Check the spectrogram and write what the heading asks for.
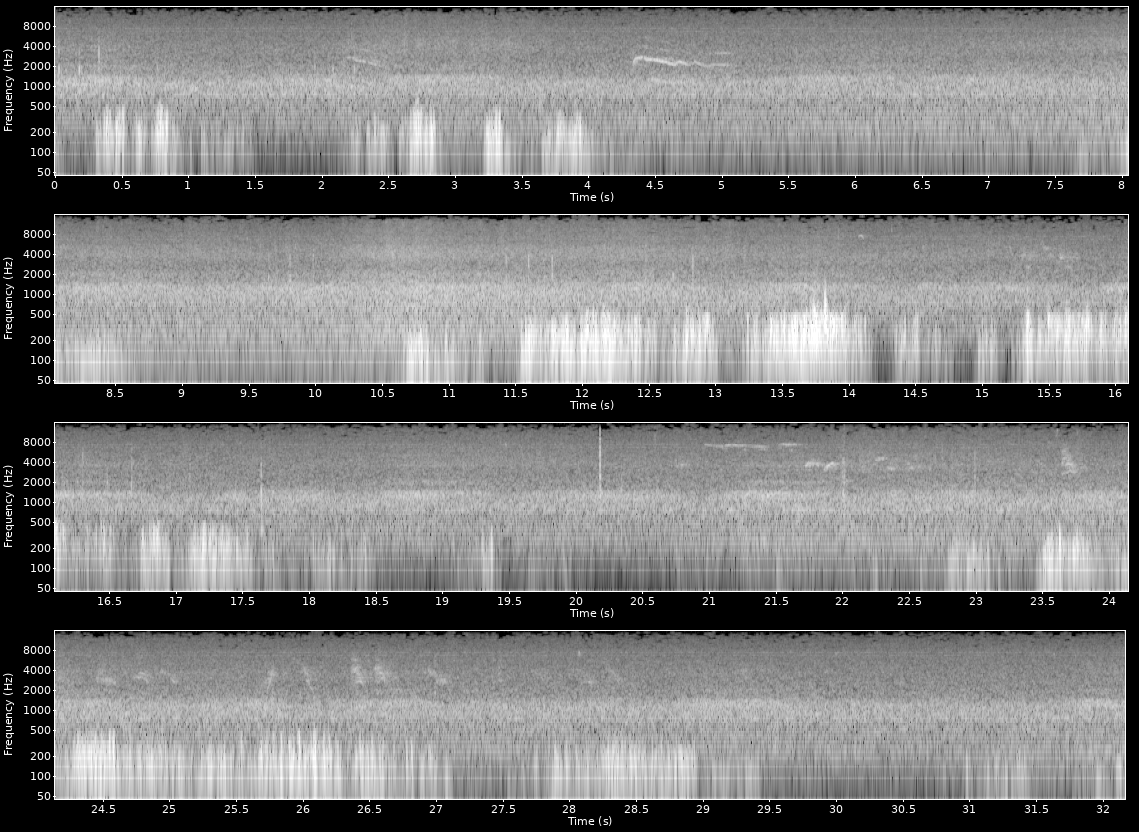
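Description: Outdoor wind buffeting the microphone in irregular low gusts, strongest in two spells in the middle and later part, over a faint steady hum. A couple of faint short bird chirps sound early on.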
